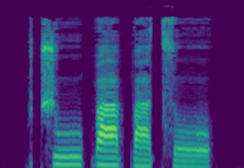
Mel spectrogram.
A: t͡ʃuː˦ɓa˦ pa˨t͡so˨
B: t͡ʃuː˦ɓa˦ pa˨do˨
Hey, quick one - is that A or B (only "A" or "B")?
A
